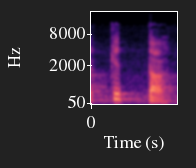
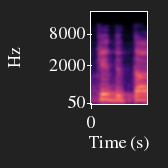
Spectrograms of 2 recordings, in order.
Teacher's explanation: دال کی آواز نہیں آئے گی، دال کا ساؤنڈ نہیں ہوگا، تا کا ساؤنڈ ہوگا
